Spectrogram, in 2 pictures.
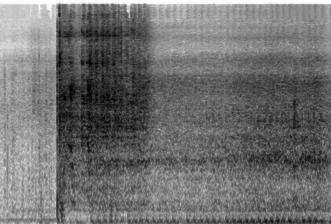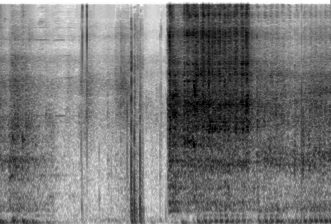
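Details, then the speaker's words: Honda Beat FI scooter, rough-sounding, with the MIL showing normal and not blinking: it starts but struggles to raise revs, sags and dies back before restarting. Engine hesitation on initial acceleration. "Gejala atau masalahnya adalah mesin tersendat saat akselerasi awal. Jadi, mesinnya tersendat saat tarikan awal, kan?"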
